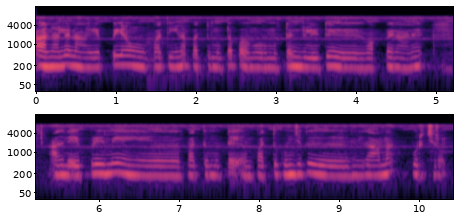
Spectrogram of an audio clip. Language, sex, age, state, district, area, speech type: Tamil, female, 30-45, Tamil Nadu, Perambalur, rural, spontaneous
